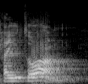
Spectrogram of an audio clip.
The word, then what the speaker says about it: শাইতান: আচ্ছা, প্রথমে বলি, আমিও শয়তান বলছি, আসলে কিন্তু এটা শয়তান নয়, এটা শাইতান। আউযু বিল্লাহ মিনাশ শাইতানির রাজিম।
